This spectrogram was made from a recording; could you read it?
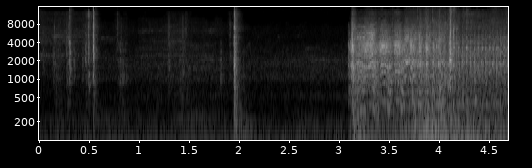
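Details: Land Rover Santana 109 Super diesel, restarted after being shut off with the stop pull lever. Quiet for three seconds, then it catches promptly and settles into an even clatter, a clean, healthy start.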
